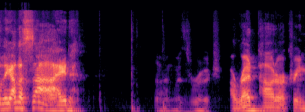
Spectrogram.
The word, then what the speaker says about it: Rouge: no, no, no, this No, actually no, I mispronounced it. That's that's not Rogue. That's Rouge. Rouge.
